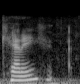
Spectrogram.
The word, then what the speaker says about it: Kenny: Yes, Judith Kenny. Kenny is K-E-N-N-Y.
